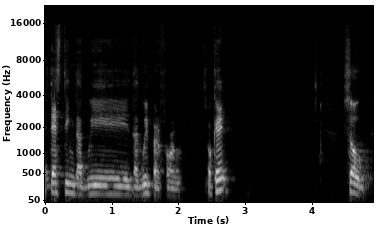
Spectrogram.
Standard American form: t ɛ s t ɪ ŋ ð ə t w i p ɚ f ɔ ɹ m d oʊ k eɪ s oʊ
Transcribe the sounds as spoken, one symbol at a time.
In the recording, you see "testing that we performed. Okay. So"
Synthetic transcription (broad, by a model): t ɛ s t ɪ ŋ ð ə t w i p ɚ f ɔ ɹ m oʊ k eɪ s oʊ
